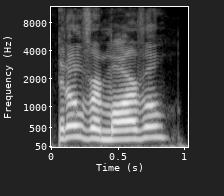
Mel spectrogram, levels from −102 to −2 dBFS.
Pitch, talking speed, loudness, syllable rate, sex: 235 Hz, 175 wpm, -14 LUFS, 5.8 syllables/s, female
